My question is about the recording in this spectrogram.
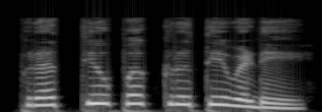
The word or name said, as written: ಪ್ರತ್ಯುಪಕೃತಿವಡೆ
